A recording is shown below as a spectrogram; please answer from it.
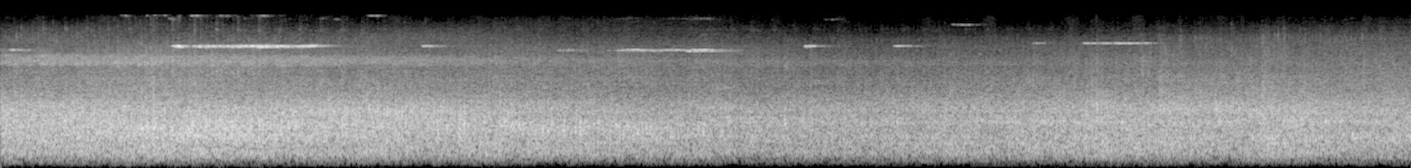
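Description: Street traffic: cars and vans driving past on a wet city street, with engine and tyre noise. The loudest pass comes about one to three seconds in.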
